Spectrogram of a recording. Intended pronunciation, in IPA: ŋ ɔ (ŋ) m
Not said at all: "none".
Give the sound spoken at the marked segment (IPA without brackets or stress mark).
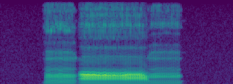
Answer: none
